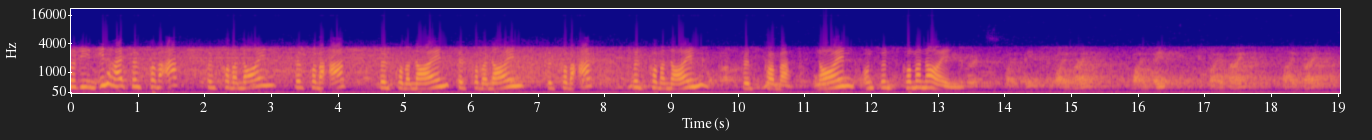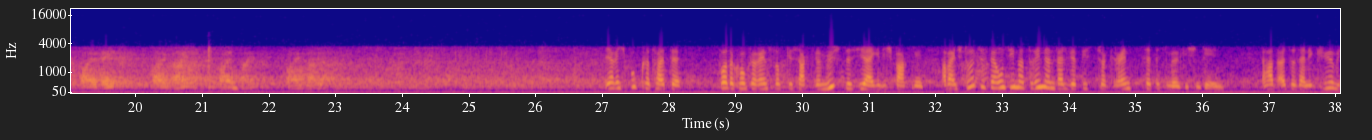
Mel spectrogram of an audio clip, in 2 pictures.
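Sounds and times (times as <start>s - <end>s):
commentator speaking: 0.0s - 23.4s, 28.8s - 38.0s
man talking: 13.3s - 23.4s.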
